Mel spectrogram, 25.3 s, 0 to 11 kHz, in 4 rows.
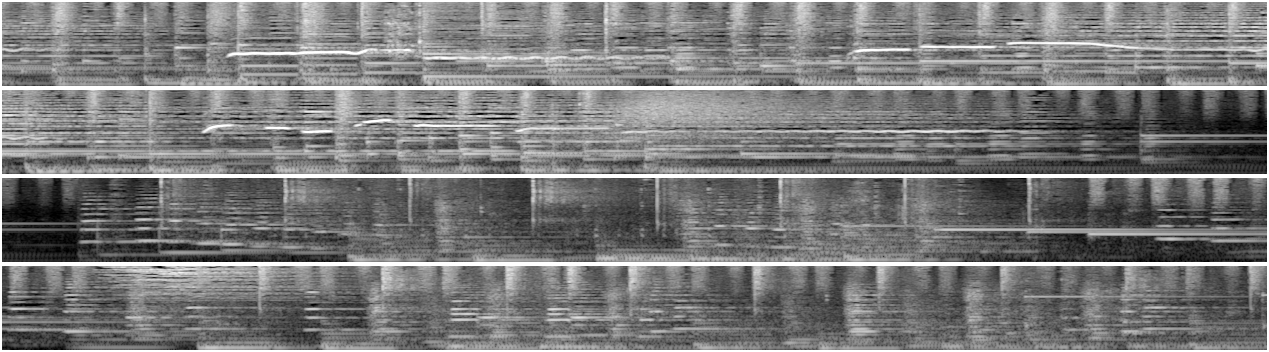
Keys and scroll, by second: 0.5 6, 5.5 super+z, 18.5 super+z.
